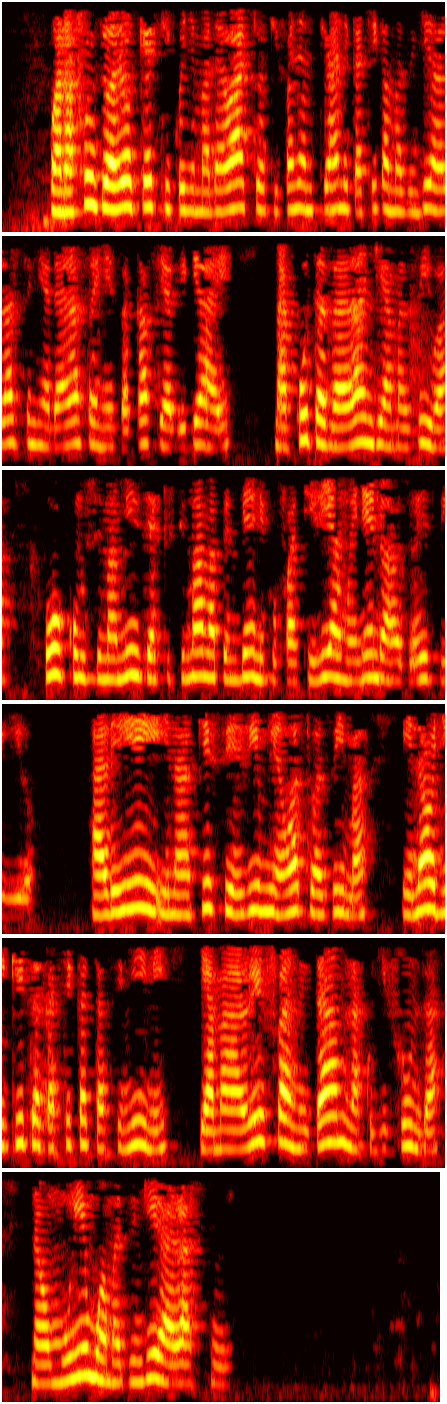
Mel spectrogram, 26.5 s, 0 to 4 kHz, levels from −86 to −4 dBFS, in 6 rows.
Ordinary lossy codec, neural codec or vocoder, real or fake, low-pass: MP3, 16 kbps; vocoder, 44.1 kHz, 128 mel bands, Pupu-Vocoder; fake; 3.6 kHz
